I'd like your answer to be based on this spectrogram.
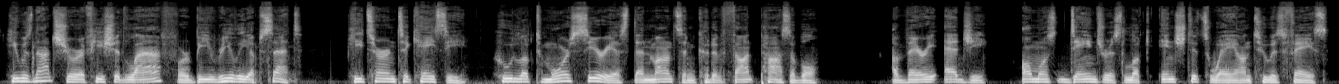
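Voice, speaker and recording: A man's voice: fairly low pitch, normal speed, dry recording. Man narrating a story, dry close sound. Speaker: audiobook narrator. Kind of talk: scripted fantasy story narration.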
